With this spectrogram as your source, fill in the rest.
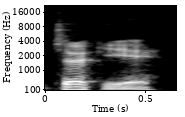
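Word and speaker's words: Türkiye: gone to the word, it's the English spelling of how they pronounce it in Turkish, which is actually Turkiye.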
